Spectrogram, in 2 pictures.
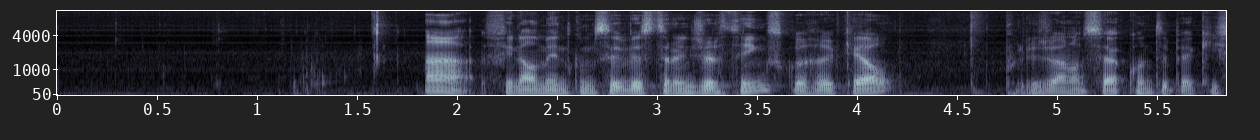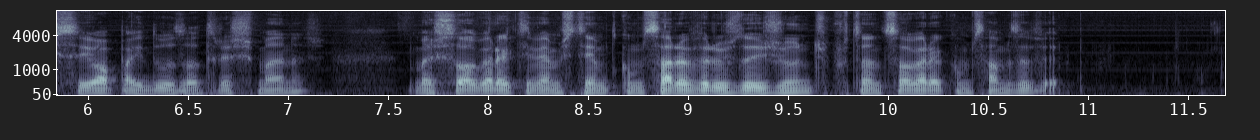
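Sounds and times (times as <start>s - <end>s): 
faint hiss: 0.0s - 11.6s
person drinking water with a soft wet gulp: 1.1s - 1.8s
sharp little mouth click: 1.6s - 1.8s
speech: 1.8s - 11.0s.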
